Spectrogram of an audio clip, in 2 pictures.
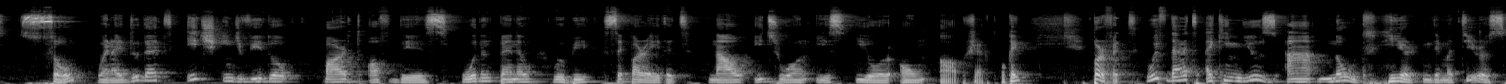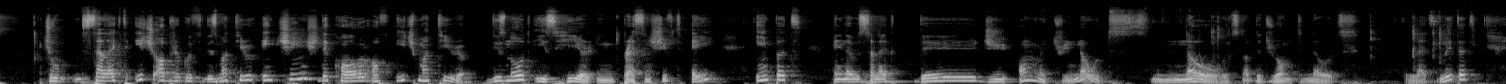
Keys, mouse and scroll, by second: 1.1 Tab, 1.5 right click, 2.1 right click, 2.4 right click, 2.8 right click, 3.2 right click, 3.6 right click, 4.0 right click, 4.7 right click, 5.1-5.5 right drag, 5.8 right click, 6.2 right click, 6.5-7.0 right drag, 26.9 click, 28.7 x, 28.9 click, 29.1 x.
